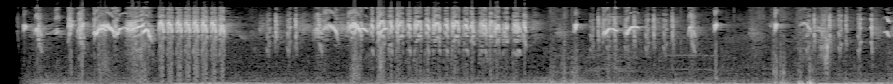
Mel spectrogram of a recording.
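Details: Crimson sunbird (sogon) calling to a male, a recording used for training songbirds: high, thin chirps and fast buzzy trills in bursts, with bouncing whistled notes, a long trill near the start and short chirp series later.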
